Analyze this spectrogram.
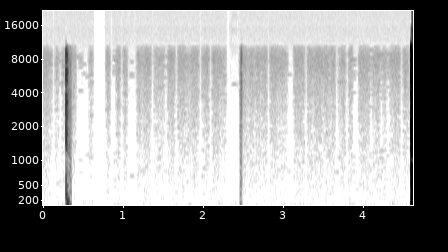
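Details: Near silence, broken only by a faint tap early on and a loud scrape at the very end, with no animal sound.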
